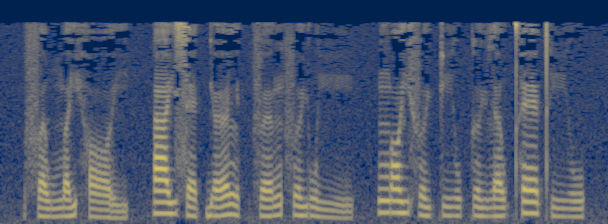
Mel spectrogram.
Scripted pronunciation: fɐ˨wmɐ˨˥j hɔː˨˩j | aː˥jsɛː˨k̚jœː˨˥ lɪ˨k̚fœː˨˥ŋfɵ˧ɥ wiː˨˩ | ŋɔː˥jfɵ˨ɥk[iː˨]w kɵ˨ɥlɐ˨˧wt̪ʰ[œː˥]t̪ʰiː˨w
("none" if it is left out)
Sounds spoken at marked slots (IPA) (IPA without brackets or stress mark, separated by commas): iː˨, ɛː˥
